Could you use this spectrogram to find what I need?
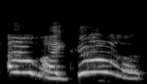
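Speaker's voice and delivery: very high, amazed gasp of a customer; imitated excitement. Watching over customers' shoulders, imitated amazed excitement. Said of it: "just wait for their excitement".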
